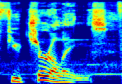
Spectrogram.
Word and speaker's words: Futurelings: I think it's 4 syllables. It's Futurelings. – For Churlings. – Right, like chitlings.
